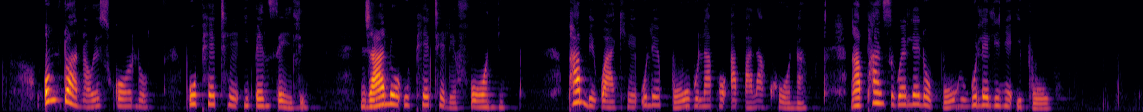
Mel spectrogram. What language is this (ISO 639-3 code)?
nde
